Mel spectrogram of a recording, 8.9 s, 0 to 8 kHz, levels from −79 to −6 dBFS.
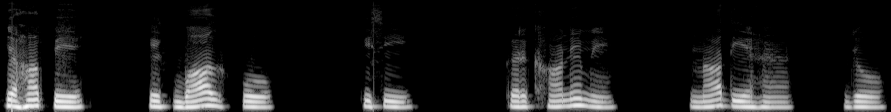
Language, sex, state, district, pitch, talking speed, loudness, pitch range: Hindi, male, Uttar Pradesh, Hamirpur, 145 Hz, 85 wpm, -18 LUFS, 140-150 Hz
